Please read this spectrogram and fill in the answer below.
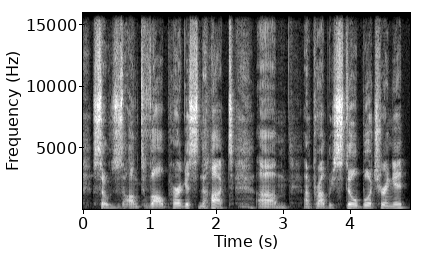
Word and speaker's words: Sankt Walpurgis Nacht: This is just a little thing, hopefully, but I said Sankt Walpurgis Nacht, when in German I believe the S should be pronounced as a Z, so Sankt Walpurgis Nacht.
